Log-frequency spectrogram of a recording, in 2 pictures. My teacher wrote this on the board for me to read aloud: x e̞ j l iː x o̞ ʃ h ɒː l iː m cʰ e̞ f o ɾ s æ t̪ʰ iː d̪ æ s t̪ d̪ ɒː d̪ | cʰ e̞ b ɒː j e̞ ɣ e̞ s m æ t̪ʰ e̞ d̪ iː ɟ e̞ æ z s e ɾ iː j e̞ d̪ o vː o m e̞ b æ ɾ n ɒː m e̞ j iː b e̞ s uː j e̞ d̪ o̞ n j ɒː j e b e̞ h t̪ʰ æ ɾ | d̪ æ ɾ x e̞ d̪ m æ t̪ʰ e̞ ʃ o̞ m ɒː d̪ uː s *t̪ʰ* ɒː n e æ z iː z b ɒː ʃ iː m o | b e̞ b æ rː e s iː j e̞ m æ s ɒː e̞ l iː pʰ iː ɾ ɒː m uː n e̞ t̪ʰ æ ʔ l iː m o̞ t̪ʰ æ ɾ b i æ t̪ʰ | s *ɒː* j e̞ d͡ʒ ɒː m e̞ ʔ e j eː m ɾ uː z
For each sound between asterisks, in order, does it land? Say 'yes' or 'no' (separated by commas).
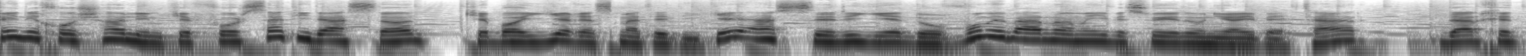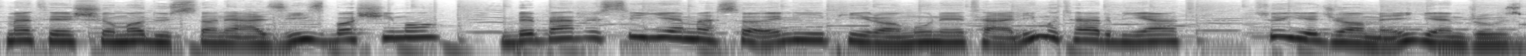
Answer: no, no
